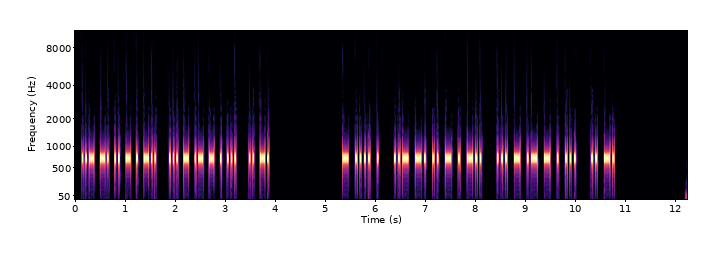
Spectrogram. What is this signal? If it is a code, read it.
Morse code, heard as a keyed tone, about 33 wpm, 700 Hz. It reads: UNITED STATES IN THE UNITED STATES IN
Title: Speed-Racing - Sets of 4 Words 28wpm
